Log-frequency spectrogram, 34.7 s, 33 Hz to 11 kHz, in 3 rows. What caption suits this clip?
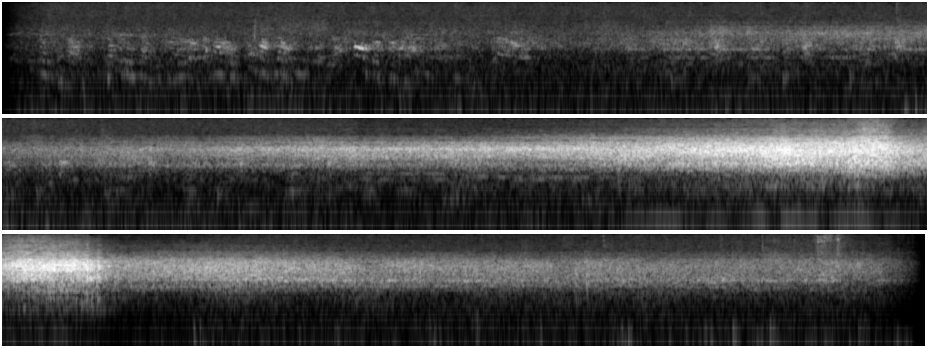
tv car 280510
28.05.2010: about 23.30. Górna Wilda street in the city of Poznan. The sound of TV adverts that were audible by the open window on the first floor of the tenement. The sound is deafen by passing by car (cobbled street).
more on:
